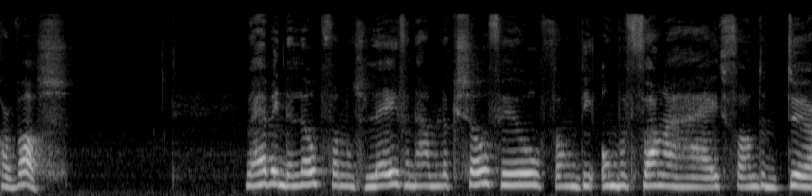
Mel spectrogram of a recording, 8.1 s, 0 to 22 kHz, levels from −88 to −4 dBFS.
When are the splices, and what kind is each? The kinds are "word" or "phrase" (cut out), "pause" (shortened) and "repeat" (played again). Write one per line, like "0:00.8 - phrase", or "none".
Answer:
0:05.4 - word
